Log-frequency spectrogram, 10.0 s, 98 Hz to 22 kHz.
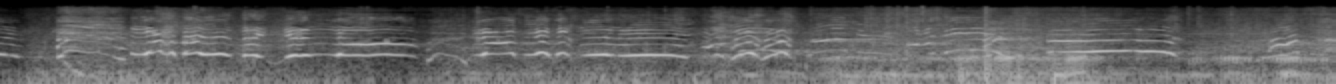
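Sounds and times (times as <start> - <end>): woman screaming: 7.1 - 8.9.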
